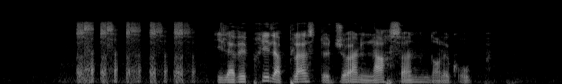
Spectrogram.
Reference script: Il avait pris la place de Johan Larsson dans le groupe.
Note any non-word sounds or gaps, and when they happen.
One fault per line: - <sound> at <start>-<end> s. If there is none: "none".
- laugh at 0.8-2.0 s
